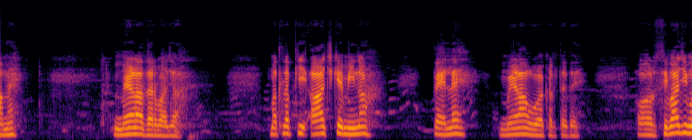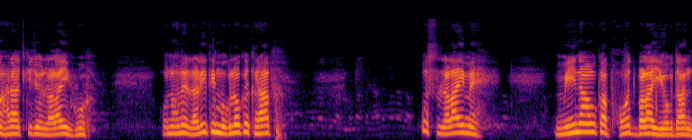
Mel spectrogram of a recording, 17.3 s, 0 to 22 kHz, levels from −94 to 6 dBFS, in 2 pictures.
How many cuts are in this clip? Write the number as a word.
zero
